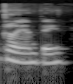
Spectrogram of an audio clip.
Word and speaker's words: Calanthe: Thanks, Ray, for the correct pronunciation on that. Queen Calanthe.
